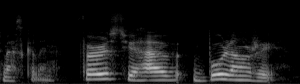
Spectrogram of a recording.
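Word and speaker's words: Bollinger: you have bull Andre bull Andre bull Andrei then you have theta a theta a theta G so you see how we don't pronounce the ER at the end of those two names it's just a at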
